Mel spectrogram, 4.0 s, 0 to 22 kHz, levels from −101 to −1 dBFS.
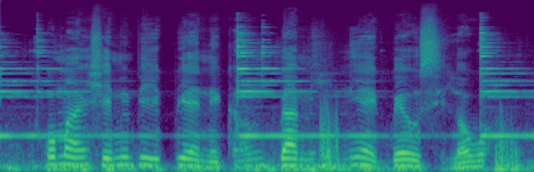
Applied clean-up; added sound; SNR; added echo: neural mask model RNNoise.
